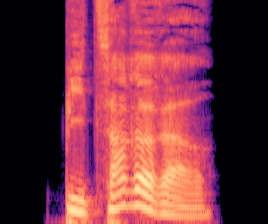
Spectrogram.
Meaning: inflection of bizarr: 1. strong/mixed nominative masculine singular comparative degree 2. strong genitive/dative feminine singular comparative degree 3. strong genitive plural comparative degree
- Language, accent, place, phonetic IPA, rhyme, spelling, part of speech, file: German, Germany, Berlin, [biˈt͡saʁəʁɐ], -aʁəʁɐ, bizarrerer, adjective, De-bizarrerer.ogg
